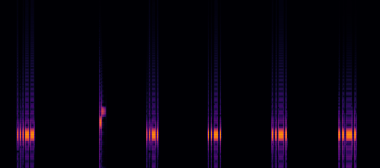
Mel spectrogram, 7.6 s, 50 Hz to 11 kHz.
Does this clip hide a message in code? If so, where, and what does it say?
Yes: Morse code from 0.3 to 7.1 s, heard as a keyed tone, about 39 wpm, spaced as for 8 wpm, 700 Hz. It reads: 3 FFFF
